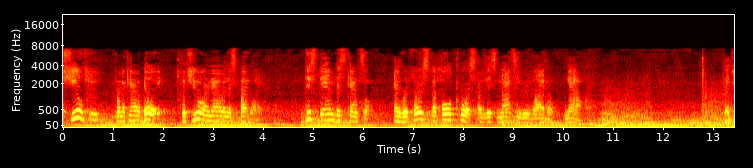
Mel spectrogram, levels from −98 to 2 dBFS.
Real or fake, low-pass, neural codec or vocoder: fake; 7.2 kHz; codec, 44.1 kHz, 3.4 kbps, Pupu-Codec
